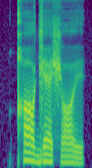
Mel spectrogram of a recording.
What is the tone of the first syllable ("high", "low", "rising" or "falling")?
falling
